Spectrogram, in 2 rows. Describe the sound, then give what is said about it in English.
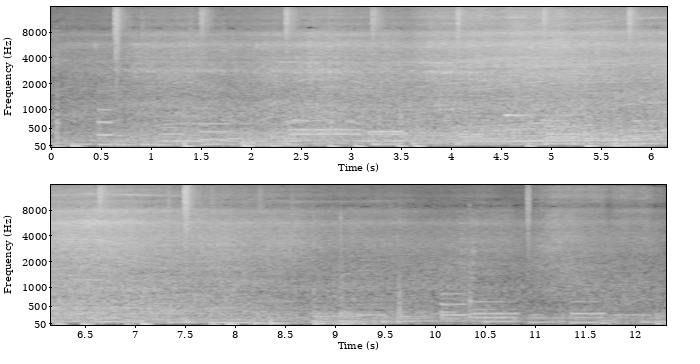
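A large diesel city bus, the last bus of the route, pulls up at a stop and idles and rumbles, its engine droning steadily with a low, throbbing tone while faint traffic noise washes in the background. “Yeah, so the 5:10 just pulled up at 2:05, and this would be the bus I get on to keep going to Mopar, the last bus.”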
